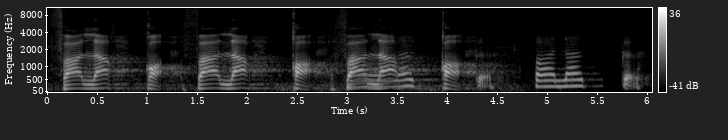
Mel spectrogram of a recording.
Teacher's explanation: قاف یہ فل ماؤتھ ہے، استعلا کی صفت ہے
